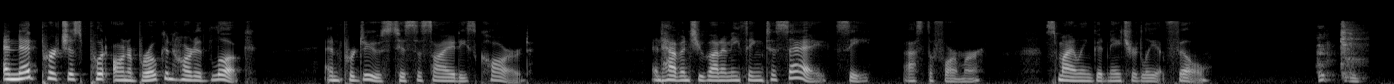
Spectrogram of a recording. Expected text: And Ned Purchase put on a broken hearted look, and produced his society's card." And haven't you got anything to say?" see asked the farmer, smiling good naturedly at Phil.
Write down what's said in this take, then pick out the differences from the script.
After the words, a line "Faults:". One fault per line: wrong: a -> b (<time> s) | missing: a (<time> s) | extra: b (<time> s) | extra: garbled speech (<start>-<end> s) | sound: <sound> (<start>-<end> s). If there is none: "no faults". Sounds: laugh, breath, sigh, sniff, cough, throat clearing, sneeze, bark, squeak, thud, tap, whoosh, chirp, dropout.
And Ned Purchase put on a broken hearted look, and produced his society's card." And haven't you got anything to say?" see asked the farmer, smiling good naturedly at Phil.
Faults:
sound: sneeze (13.2-13.7 s)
